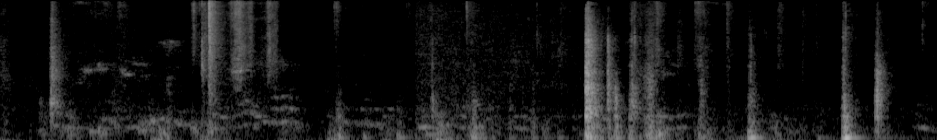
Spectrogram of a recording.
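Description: Handling sounds on a wooden workbench: light taps and clicks, then sharper knocks as a leaf-spring steel knife tang is set down onto a pinned wooden handle scale and pressed into place. The loudest knocks come about four and a half and six and a half seconds in.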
